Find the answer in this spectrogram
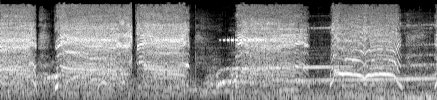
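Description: A racing driver screaming and shouting in celebration over crackling, heavily distorted team radio, in bursts of about a second and a half with short breaks between them. A faint steady whine, rising slowly in pitch, runs underneath.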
